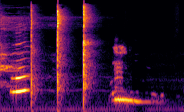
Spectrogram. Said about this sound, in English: So yes, a big round of applause for our special guest.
